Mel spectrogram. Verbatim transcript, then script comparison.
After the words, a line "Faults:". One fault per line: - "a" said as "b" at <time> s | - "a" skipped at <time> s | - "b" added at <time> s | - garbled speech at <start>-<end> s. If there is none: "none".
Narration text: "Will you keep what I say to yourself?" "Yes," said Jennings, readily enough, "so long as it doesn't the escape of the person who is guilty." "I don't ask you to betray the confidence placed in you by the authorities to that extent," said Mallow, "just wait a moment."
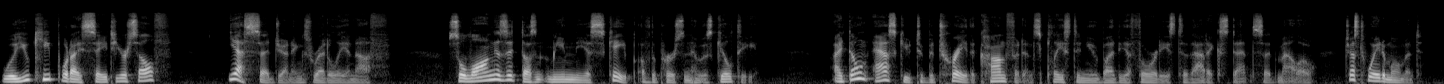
"Will you keep what I say to yourself?" "Yes," said Jennings, readily enough, "so long as it doesn't mean the escape of the person who is guilty." "I don't ask you to betray the confidence placed in you by the authorities to that extent," said Mallow, "just wait a moment."
Faults:
- "mean" added at 5.5 s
